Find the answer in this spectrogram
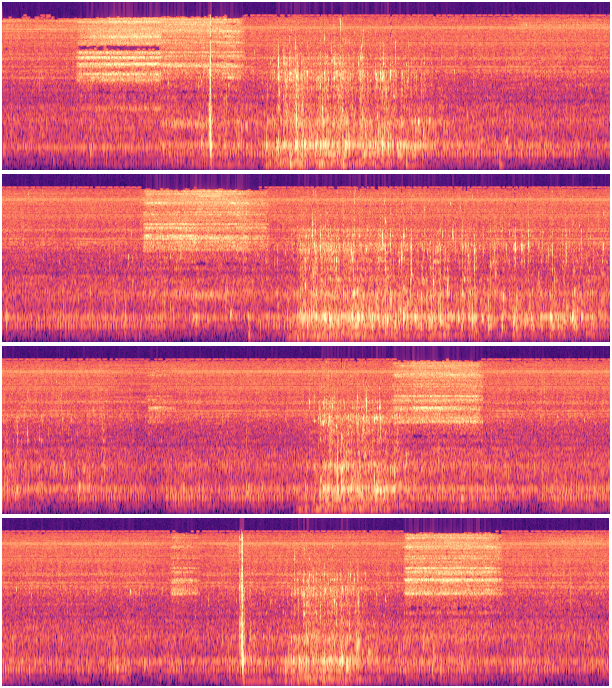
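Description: Scuba diver breathing through a regulator underwater: a thin hiss of each inhalation, then a burbling rush of exhaust bubbles, four breaths about seven seconds apart. Two sharp clicks, the louder one near the end.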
